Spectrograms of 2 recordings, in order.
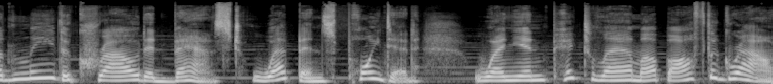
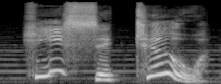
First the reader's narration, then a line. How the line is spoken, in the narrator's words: A villager cried out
